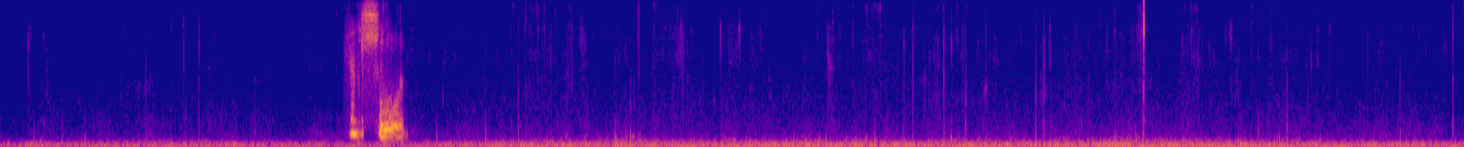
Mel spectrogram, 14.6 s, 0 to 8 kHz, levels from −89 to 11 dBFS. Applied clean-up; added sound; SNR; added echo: neural diffusion model UNIVERSE++.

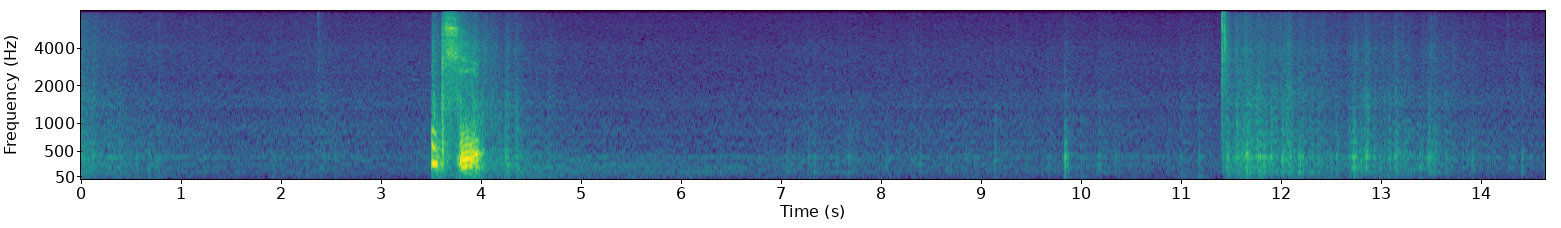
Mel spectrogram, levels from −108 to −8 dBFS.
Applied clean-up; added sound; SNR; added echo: neural mask model RNNoise.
